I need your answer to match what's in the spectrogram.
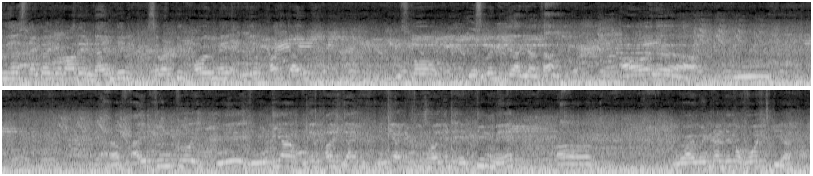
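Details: Adult Hindi-speaking man who says he has stammered since childhood, noticed around ninth class, with recent loss of confidence; he attends a stammering self-help group; stuttering.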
